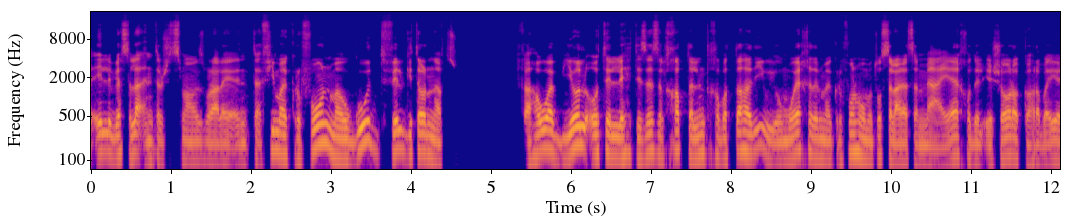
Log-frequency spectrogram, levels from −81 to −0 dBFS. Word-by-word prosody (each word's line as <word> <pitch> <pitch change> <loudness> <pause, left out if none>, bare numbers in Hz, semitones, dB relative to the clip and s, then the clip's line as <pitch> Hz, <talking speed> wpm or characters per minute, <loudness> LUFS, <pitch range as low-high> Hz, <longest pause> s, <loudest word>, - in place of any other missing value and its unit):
اللي - - -6
إيه - - +2
اللي 135 0 +1
بيحصَل، 125 +1 -1
لأ - - +3
أنت 100 +2 -5
مش 100 -2 -6
هتسمَعه، 100 -2 -4
اصبُر 95 -1 -5
عليَّ، 95 -1 0
أنت 95 0 -6
في 145 - -4
مايكروفون 140 - +1
موجود 115 - +1
في 135 - -2
الجيتار 135 -3 +2
نفْسه، 95 -4 -5 0.7
فهو 135 +9 +3
بيلقُط 130 +1 +3
الإهتزاز، 125 +1 0
الخبطة 140 +4 -1
اللي 115 +3 0
أنت 130 - -6
خبَطتها 135 +2 +1
دي، 155 +6 -3
ويقوم 100 -1 -3
واخد 135 +4 +1
المايكروفون، 110 +3 -3
هو 120 -4 0
متوصّل 105 0 -1
على 90 0 +3
سمّاعة، 85 -3 -2
ياخد 110 +5 -1
الإشارة 95 +6 0
الكهربائية 95 +2 -2
115 Hz, 175 wpm, -25 LUFS, 100-135 Hz, 0.7 s, لأ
